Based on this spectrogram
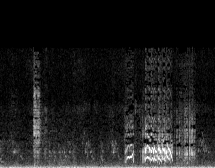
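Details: Pet parakeets singing: a brief burst of warbled, chattering notes with rising squeaky whistles in the middle of the clip, over steady low background hum.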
